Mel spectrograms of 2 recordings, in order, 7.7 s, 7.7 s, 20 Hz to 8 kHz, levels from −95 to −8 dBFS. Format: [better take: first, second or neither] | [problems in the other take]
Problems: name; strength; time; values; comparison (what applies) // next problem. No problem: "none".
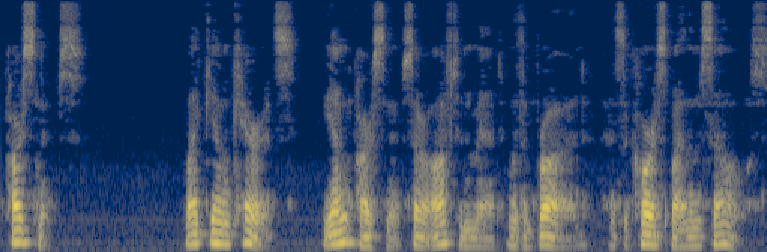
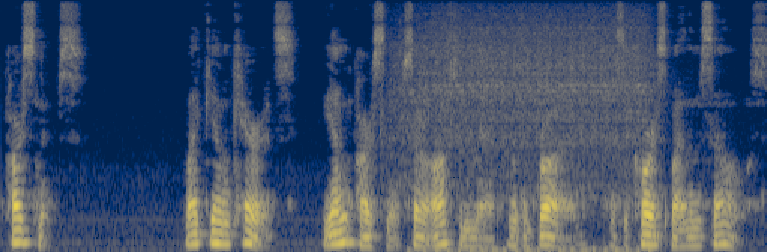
first | background sound (Engine / Vehicle); 18 dB below the speech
